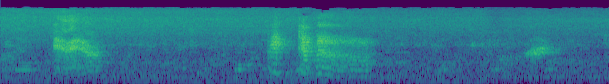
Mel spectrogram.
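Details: Pet Quaker parrot chattering indoors: a few short, harsh, breathy bursts, the first around half a second in, a double burst near two seconds, then a softer brief squeak at four seconds over a quiet room hum.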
